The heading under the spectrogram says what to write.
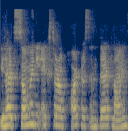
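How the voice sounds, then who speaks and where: A woman speaks with a German accent at a fairly quick pace. Her fairly high voice has a monotone, flat intonation. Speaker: composites industry manager and engineer. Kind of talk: career talk to students.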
